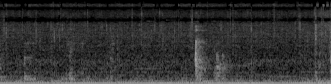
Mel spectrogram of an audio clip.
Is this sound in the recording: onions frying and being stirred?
yes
